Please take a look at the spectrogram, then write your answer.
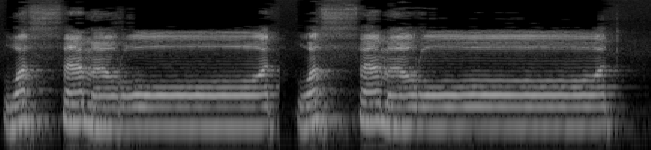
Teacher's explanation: را کو موٹا پڑھنا ہے، منہ اور آواز کو کھول کر، دوسرا 2 سیکنڈ تک کھینچ کر پڑھنا ہے، اور تا کو وقف میں ساکن کر دینا ہے۔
